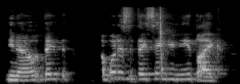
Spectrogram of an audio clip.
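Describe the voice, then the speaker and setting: A woman talking casually and candidly about personal experience, telling it as an animated story and voicing her inner dialogue. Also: on the high side, fairly quick, noisy background. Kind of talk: casual, confessional conversation.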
